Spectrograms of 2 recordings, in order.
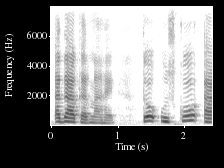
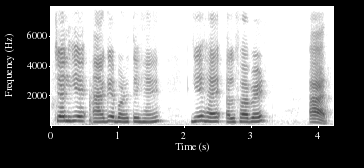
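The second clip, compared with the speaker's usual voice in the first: ordinary delivery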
